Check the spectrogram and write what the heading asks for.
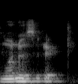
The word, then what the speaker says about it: Manu: So you should not pronounce this as manuscript but as monus right manuscript.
